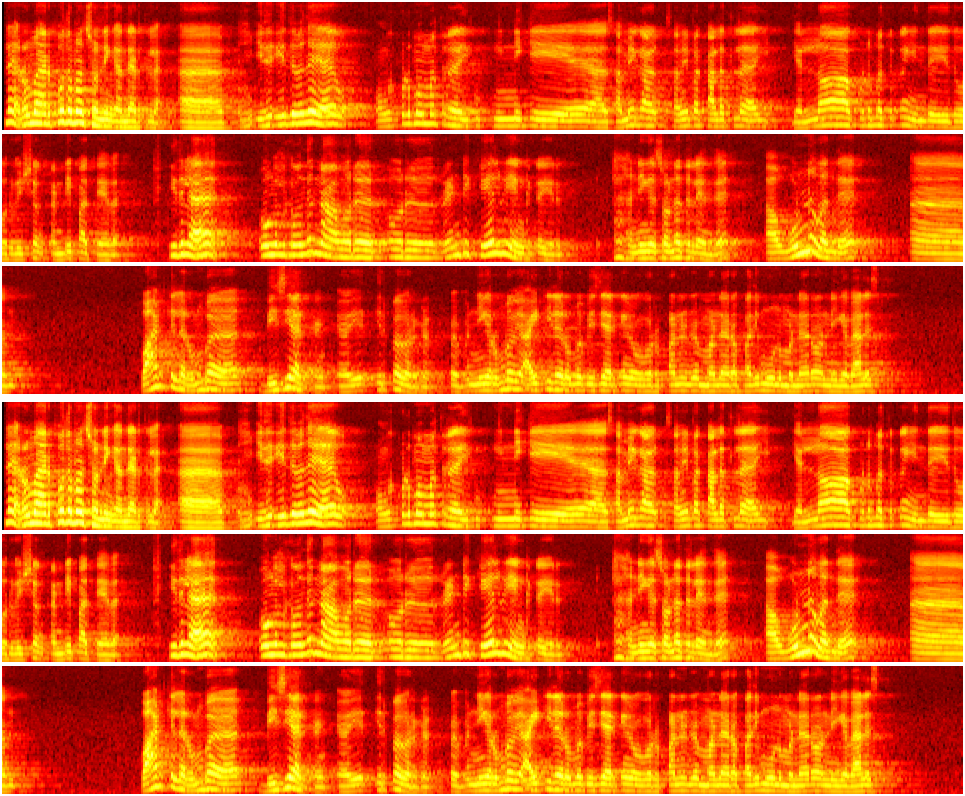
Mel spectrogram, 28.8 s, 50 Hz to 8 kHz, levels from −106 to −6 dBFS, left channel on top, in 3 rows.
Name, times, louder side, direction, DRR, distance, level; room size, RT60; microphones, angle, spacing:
voice 1, 0.0-3.4 3.7-10.8 11.3-11.8 12.2-15.2 15.7-16.9 17.2-18.2 18.7-19.3 20.6-28.0, right 2 dB, 30° right, 10 dB, 1.2 m, -27 dB
26.5 x 20.5 x 7.3 m, 0.97 s
head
